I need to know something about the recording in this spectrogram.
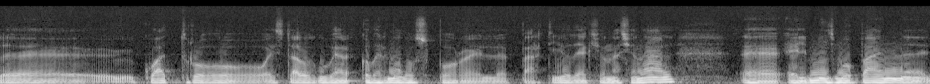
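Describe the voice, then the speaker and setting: A man with a French accent answering interview questions in careful, halting speech full of hesitations and restarts. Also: sits low, creaky, dark tone. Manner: slow, halting with many "eh" fillers and restarts. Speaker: interview guest, French academic.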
